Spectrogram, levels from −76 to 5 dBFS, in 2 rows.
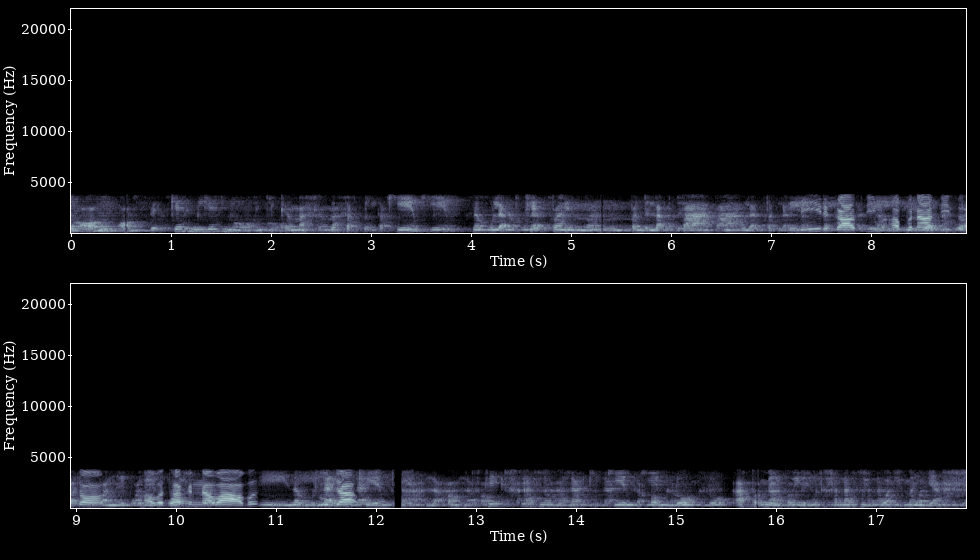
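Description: From the start of the speech to the end, a loudspeaker at the far end feeds its own microphone and no echo canceller strips that sound out, so it returns after the network round trip. The result is an echo with no canceller: every phrase is trailed by a copy arriving roughly 300 ms later and sitting only about 6 dB below the original, thinner, smearing syllables into one another.

Packet loss filled with silence breaks the speech four times. At 0.54 to 0.56 s, 5.30 to 5.32 s and 15.80 to 15.82 s, a single 20 ms stretch goes missing. At 12.18 to 12.26 s an 80 ms gap opens, which fits four consecutive 20 ms packets. The receiver substitutes silence, so each hole cuts the sound dead with hard edges, all heard through the narrow 300 Hz to 3.7 kHz telephone band.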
